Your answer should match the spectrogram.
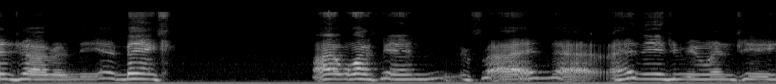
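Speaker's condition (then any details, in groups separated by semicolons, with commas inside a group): Cerebral palsy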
